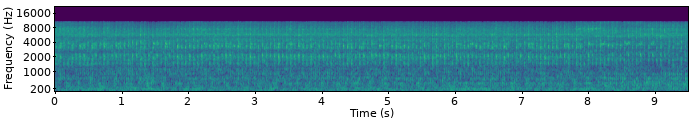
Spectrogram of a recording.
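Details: Dodge Intrepid at warm idle: fast, fairly regular metallic rattle about three taps a second, absent when cold; owner suspects the timing chain.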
